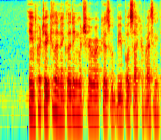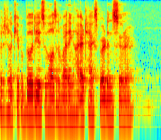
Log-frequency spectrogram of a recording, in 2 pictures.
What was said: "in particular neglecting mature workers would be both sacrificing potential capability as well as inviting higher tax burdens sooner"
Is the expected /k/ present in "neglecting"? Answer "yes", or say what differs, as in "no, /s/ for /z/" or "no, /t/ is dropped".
no, /k/ is dropped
